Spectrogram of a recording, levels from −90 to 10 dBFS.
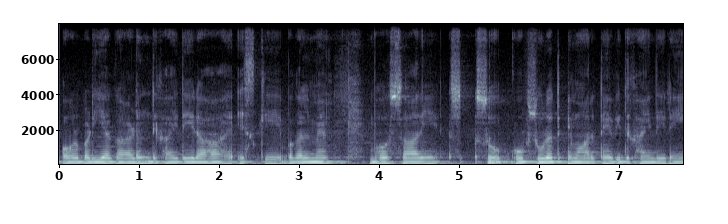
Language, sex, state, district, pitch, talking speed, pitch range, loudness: Hindi, male, Uttar Pradesh, Lalitpur, 115 Hz, 145 wpm, 110-115 Hz, -17 LUFS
